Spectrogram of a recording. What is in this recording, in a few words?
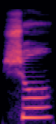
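"shuo", Mandarin Chinese syllable, first tone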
